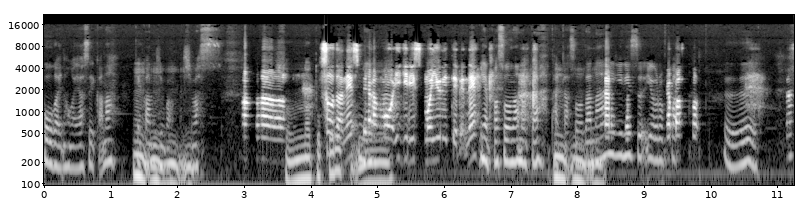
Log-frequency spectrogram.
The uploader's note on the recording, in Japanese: LINE電話でのやりとりなので、声が遅れたり音質が悪いことがありますので、ご了承ください。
